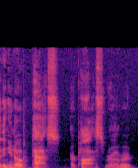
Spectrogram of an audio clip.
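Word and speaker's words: Paz: Oh, okay, then you know Pass or Pass. Remember? Right. Okay, I don't know how to say her name. Yeah, I don't either. Pass. P-A-Z. Pass. Not Puss. Pop.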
